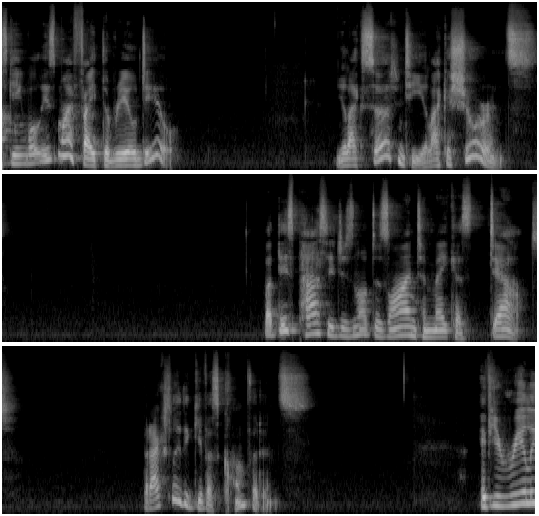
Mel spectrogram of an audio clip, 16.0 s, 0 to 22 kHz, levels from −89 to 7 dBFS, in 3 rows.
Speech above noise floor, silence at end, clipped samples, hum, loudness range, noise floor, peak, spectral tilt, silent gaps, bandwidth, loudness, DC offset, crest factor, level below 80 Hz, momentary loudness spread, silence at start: 45 dB; 0 s; under 0.1%; none; 6 LU; -75 dBFS; -10 dBFS; -3 dB/octave; none; over 20 kHz; -30 LUFS; under 0.1%; 24 dB; -82 dBFS; 11 LU; 0 s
